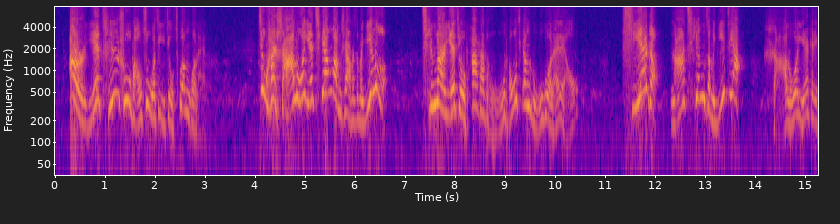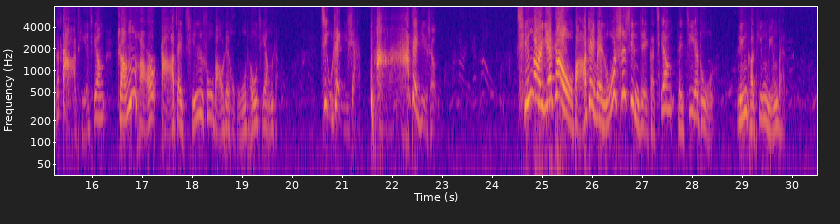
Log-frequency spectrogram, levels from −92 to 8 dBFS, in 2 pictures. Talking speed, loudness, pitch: 195 characters per minute, -25 LUFS, 350 Hz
